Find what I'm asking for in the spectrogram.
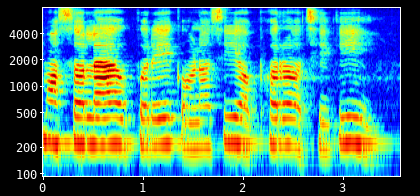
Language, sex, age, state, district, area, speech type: Odia, female, 60+, Odisha, Kandhamal, rural, read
